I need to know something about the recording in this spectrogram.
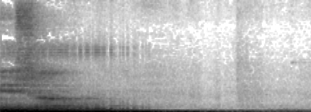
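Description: A man chants a long, drawn-out note through a microphone, and the note fades away in an echoing hall.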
